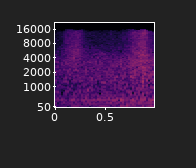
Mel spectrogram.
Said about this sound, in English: that is a fan blowing. It's sucking out the exhaust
